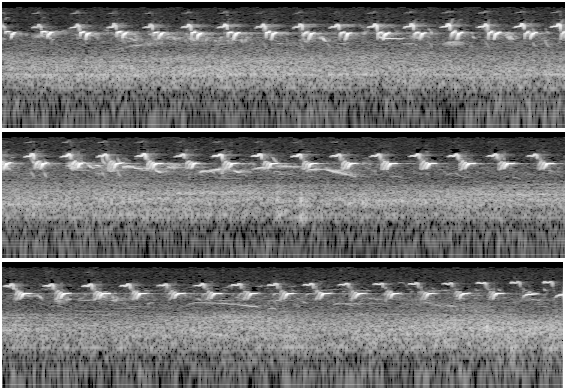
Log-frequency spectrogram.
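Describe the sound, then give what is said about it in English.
A small bird sings a long, steady series of thin, high pips during a parachuting song flight, repeated rapidly and evenly for several seconds, clear with no talking. “They do this lovely sort of parachuting song flights as well, particularly in the spring and the summer, where they sort of go pip, pip, pip, pip”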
